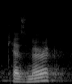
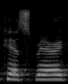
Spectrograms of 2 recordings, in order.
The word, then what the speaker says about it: Kazmarek: Sister Kazmarek. Hope I pronounced that right, sister. Yes, sir. Good evening, Councilor and President Sanchez and councilors. My name is Sister Kazmarek.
